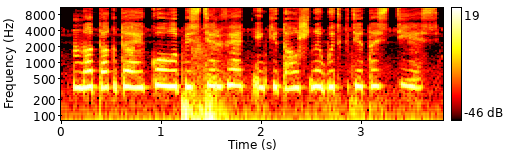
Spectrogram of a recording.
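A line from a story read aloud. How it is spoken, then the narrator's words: Frightened whisper. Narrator (Russian): испуганно прошептала Амелия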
